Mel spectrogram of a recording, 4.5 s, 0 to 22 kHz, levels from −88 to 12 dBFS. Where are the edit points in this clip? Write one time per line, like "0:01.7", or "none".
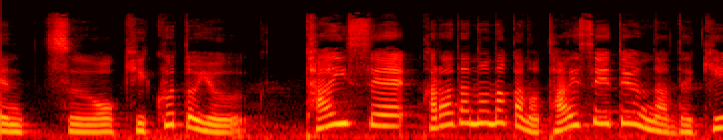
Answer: none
